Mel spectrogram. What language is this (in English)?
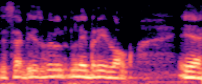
Portuguese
